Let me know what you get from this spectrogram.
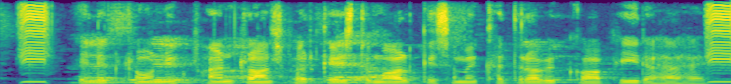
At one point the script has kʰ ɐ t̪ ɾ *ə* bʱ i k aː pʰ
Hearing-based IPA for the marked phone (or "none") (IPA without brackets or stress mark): a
